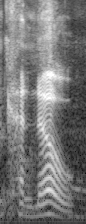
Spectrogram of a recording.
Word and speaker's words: Canó: Robinson Canó. If you go to the country where Mr. Cano is from, they say that Cano.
